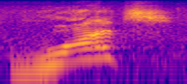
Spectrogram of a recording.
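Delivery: sharp high shocked yelp; stunned high yelp; shocked what. Real, not acted. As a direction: react in sudden disbelief. Shocked reaction to game mechanic.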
